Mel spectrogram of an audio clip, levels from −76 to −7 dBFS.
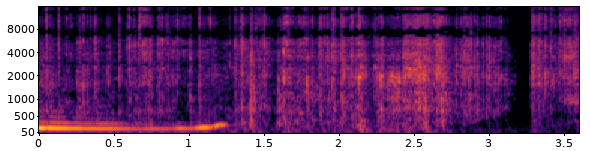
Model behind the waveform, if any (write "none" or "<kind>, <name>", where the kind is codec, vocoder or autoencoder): none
